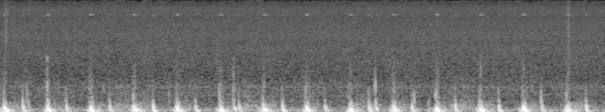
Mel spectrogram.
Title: 圧迫心音 pressure heartbeat sound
